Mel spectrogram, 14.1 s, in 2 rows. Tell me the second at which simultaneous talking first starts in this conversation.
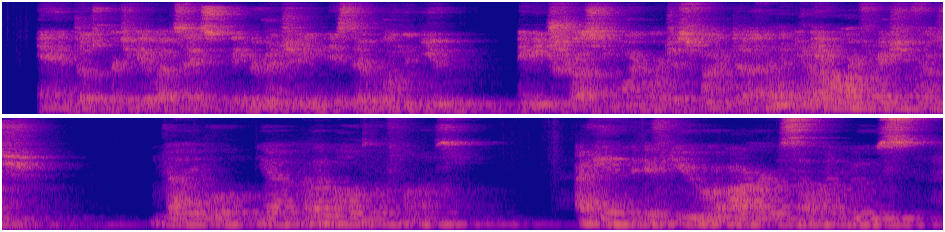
5.7 s

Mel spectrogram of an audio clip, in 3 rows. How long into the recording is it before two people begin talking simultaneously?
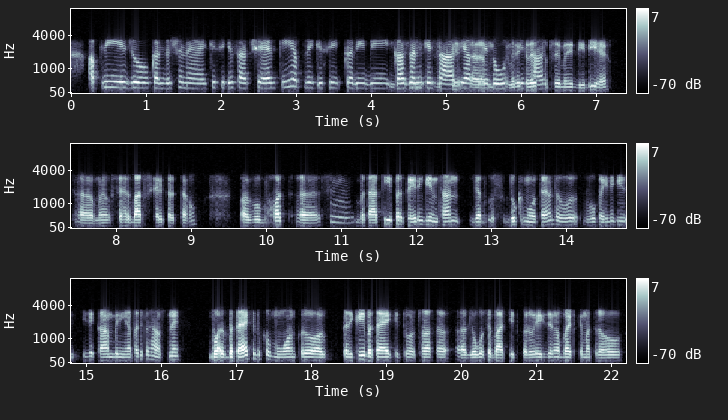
4.2 s

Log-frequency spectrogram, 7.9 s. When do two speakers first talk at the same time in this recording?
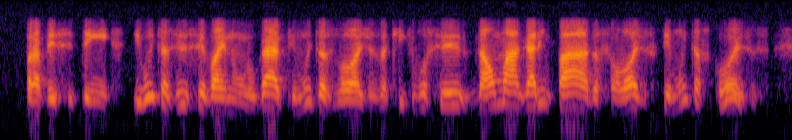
none

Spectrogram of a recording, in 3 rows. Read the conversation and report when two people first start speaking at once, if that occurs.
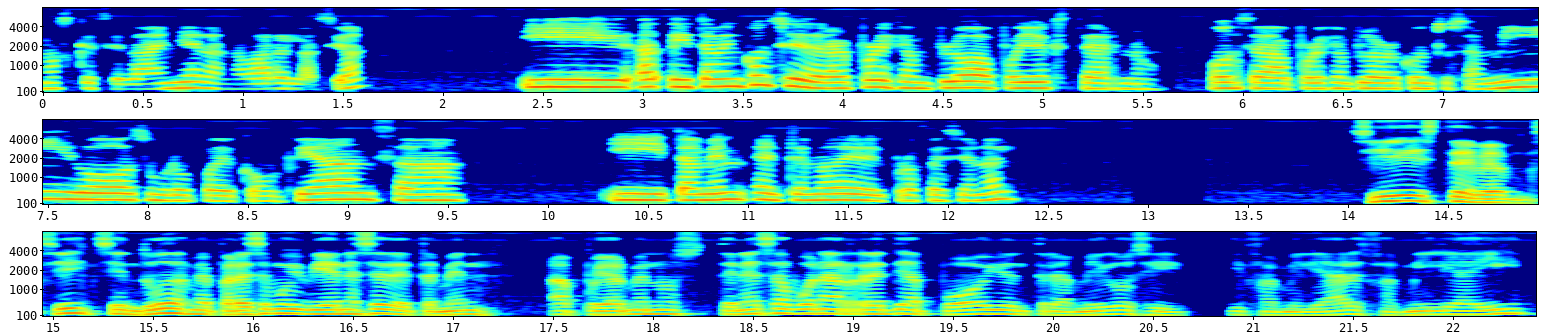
none

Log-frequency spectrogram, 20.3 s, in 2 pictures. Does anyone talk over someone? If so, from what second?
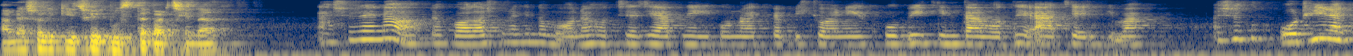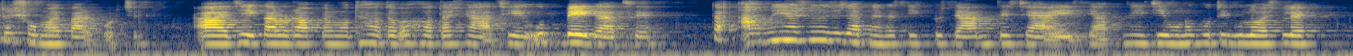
none

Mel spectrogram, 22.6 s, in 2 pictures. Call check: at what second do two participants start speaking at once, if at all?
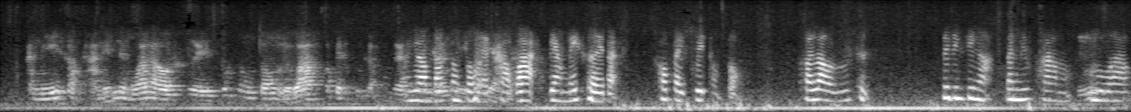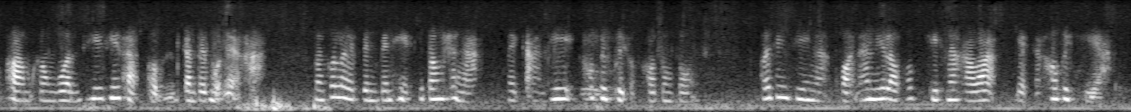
3.9 s

